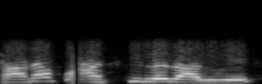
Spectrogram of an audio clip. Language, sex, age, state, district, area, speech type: Bengali, female, 60+, West Bengal, Hooghly, rural, conversation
